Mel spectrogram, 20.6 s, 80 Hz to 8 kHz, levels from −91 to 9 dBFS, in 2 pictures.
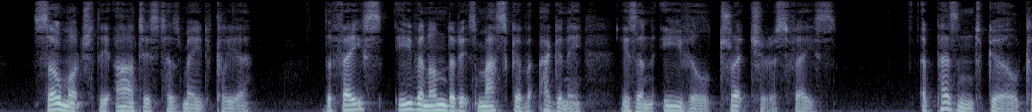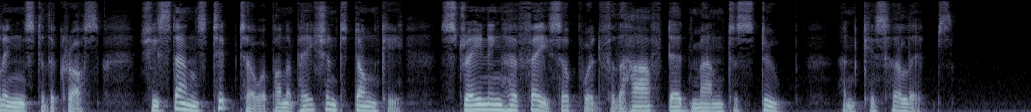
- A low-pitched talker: Yes, low, 110 Hz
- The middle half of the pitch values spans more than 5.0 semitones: No, average, 4.5 semitones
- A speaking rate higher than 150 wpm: No, average, 145 wpm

